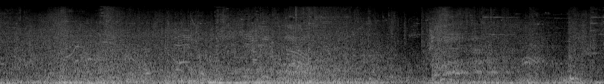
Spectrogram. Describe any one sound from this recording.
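Fantasy spells explode and crackle in a busy game battle.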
